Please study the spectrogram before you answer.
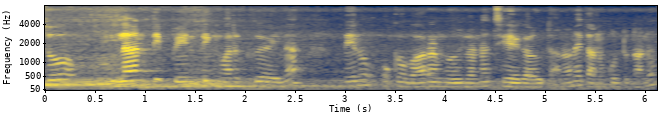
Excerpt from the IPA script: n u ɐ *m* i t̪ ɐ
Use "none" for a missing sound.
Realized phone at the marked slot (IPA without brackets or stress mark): n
